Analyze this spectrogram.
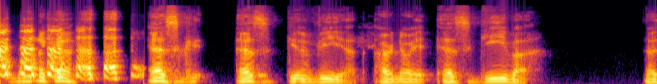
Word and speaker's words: Esgueva: I gotta pronounce it right. Thank you, Monica Esgueva. Or no, wait, Esgueva. Did I say that right? That's perfect. That's Esgueva.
